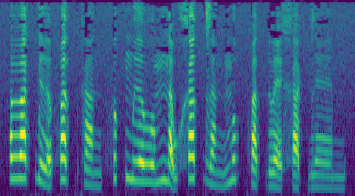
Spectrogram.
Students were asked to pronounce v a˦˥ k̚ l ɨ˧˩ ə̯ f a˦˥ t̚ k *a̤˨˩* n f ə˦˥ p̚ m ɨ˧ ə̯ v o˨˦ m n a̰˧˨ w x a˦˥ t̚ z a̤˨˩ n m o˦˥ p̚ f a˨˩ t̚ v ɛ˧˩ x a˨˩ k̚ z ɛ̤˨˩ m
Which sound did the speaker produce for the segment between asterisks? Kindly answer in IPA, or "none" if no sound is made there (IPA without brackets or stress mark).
a̤˨˩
